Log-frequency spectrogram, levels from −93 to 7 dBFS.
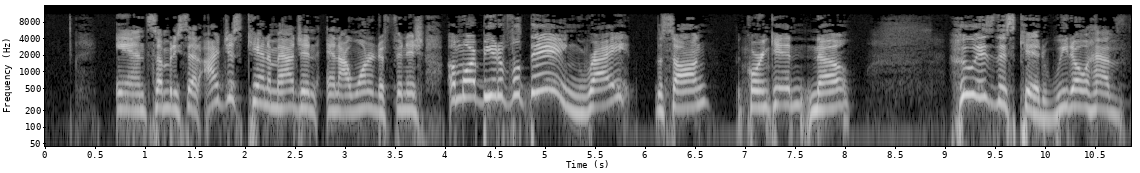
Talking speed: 165 wpm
